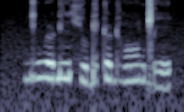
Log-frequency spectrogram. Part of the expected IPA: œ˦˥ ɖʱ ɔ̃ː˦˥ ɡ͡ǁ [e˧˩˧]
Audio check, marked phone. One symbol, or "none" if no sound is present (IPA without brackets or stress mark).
e˧˩˧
